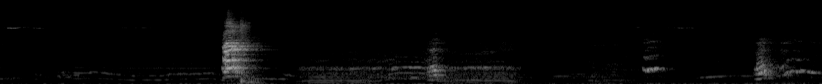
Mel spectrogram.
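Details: Indoor Siberian Husky trying to get another husky, lying under a sofa, to play: a sharp loud yip, then a long wavering harmonic moan-talk, followed by two short rising whines spaced about a second apart.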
